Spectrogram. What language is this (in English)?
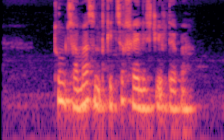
Georgian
